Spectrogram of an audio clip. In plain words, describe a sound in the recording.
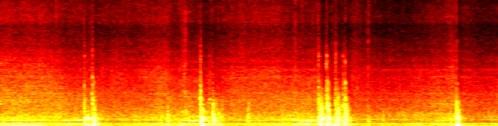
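Dirt and roots tumble and thud as an excavator bucket dumps them.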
